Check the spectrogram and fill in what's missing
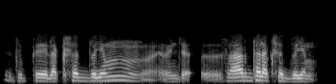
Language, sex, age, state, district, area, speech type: Sanskrit, male, 18-30, Karnataka, Chikkamagaluru, urban, conversation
